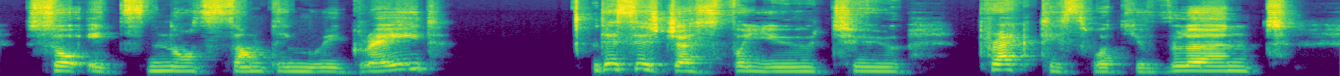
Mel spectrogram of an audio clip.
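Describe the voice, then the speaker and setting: A plain, everyday voice at a moderate pace, with ordinary pitch variation. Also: woman. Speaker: online course tutor. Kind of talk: live webinar platform walkthrough. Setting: live stream with screen share.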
